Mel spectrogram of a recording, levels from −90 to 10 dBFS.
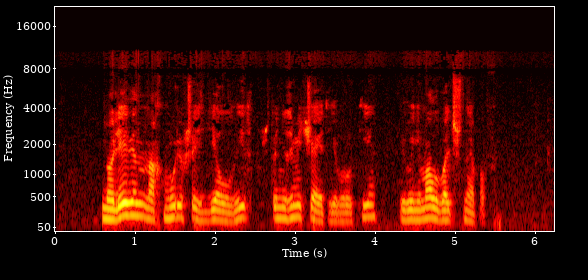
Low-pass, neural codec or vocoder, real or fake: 10.8 kHz; none; real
